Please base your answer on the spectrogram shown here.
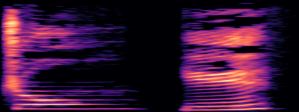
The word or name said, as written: zhong1yu2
